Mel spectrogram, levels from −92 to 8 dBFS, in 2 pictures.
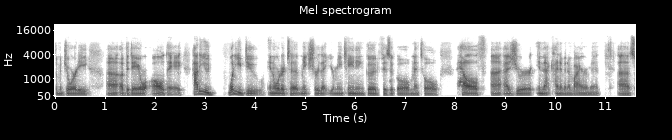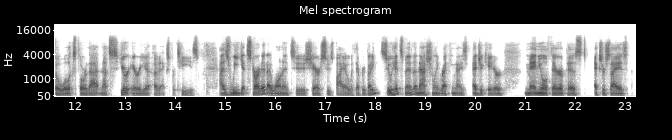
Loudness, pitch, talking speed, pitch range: -26 LUFS, 80 Hz, 180 wpm, 75-85 Hz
